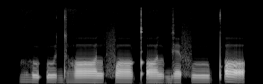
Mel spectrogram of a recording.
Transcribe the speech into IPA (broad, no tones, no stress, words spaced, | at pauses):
ɦuʔudʱɒːl fɒːkʼɒl ɡɛfuːpʼɒ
